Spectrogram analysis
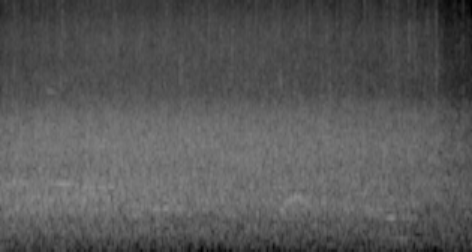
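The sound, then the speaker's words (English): An audience claps in a steady, dense wash of applause that holds strong for several seconds, then gradually tapers off toward the end. No one speaks. “and you ought to give yourself, even if you're not going forward, you ought to give yourself a hand clap that you didn't go back.”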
